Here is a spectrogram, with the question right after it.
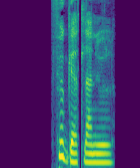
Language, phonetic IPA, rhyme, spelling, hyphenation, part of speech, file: Hungarian, [ˈfyɡːɛtlɛnyl], -yl, függetlenül, füg‧get‧le‧nül, adverb, Hu-függetlenül.ogg
- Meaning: independently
